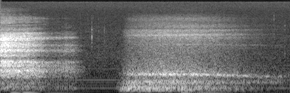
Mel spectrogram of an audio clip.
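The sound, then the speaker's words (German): Soft, even breathing during a guided breathing exercise: one breath trails off and a short quiet gap follows. Then comes a long, steady, airy inhalation. “Ich möchte dich einladen, dass du erstmal ganz gleichmäßig einatmest.”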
